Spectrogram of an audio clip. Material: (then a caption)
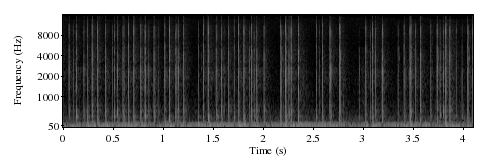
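Laminated paper. Fingertips and short nails rapidly tap a thin, flat, square laminated paper sheet with a blue-green holographic grid print as it lies on a fur rug. The taps come in a fast, continuous patter of crisp, bright clicks with a faint crackle, over a steady low hum throughout.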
